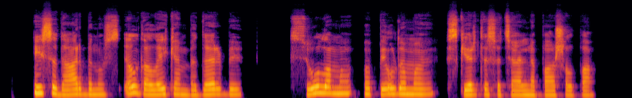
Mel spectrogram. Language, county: Lithuanian, Vilnius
